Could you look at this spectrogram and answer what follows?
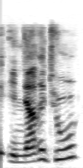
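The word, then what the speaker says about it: Iñárritu: Inaritu.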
